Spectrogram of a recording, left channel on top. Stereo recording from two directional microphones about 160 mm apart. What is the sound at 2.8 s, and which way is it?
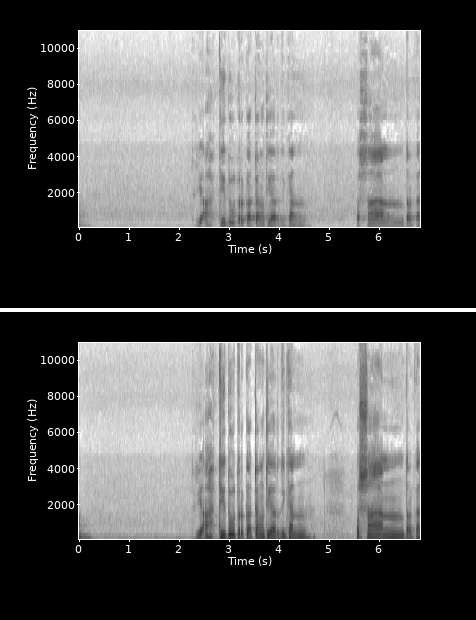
Speech, 55° right (ahead or behind).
